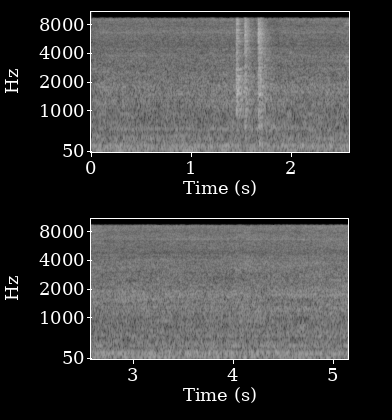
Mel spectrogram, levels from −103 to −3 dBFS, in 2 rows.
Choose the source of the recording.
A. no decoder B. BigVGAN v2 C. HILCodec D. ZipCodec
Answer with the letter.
A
